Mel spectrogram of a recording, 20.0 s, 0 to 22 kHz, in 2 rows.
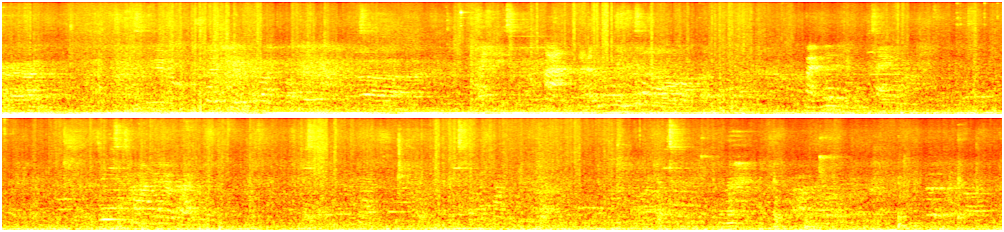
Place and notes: Puxin Station - Station hall
in the Station hall, Sony PCM D50+ Soundman OKM II
Taoyuan County, Taiwan, August 2013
